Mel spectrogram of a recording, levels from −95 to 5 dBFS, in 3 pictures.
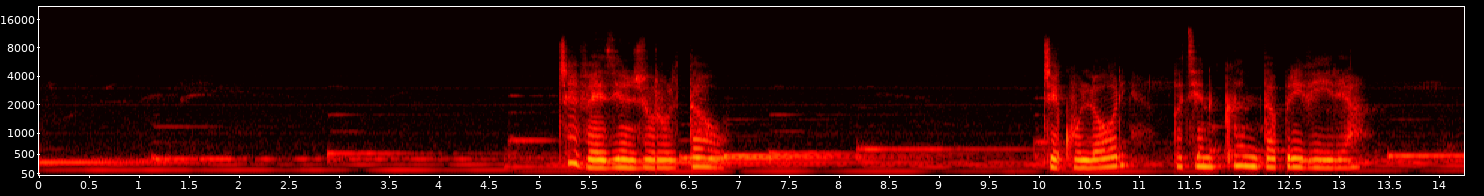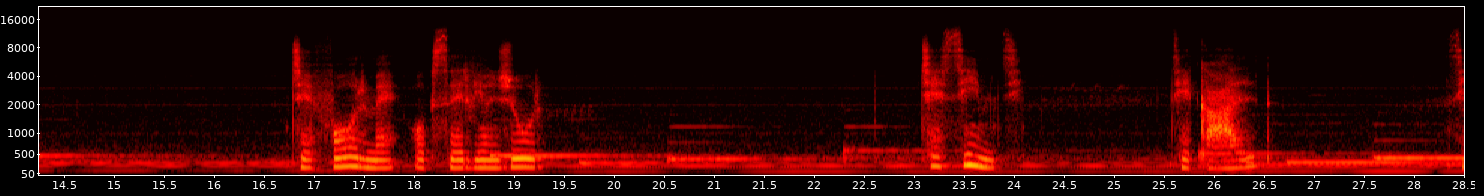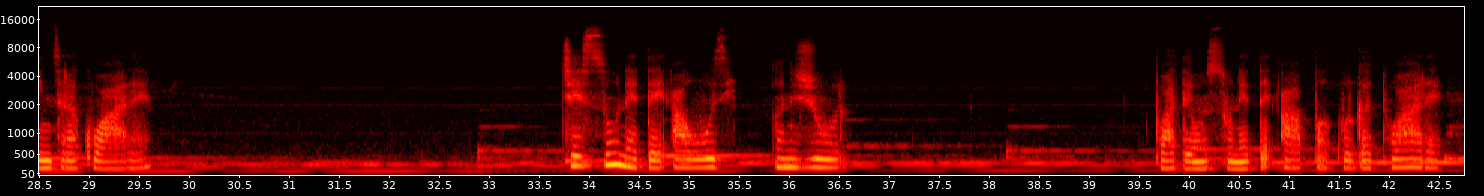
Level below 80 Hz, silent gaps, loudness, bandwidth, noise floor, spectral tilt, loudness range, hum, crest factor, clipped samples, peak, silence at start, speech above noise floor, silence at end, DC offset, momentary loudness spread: under -90 dBFS; none; -42 LUFS; 13 kHz; -68 dBFS; -6 dB/octave; 19 LU; none; 20 dB; under 0.1%; -26 dBFS; 0 s; 28 dB; 0 s; under 0.1%; 25 LU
